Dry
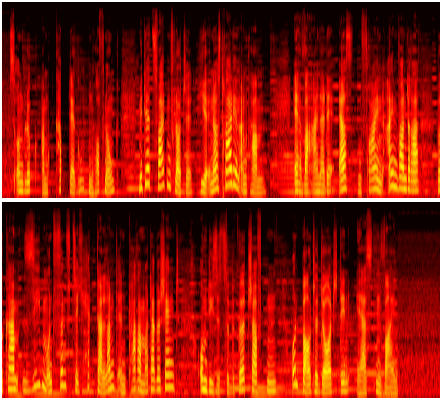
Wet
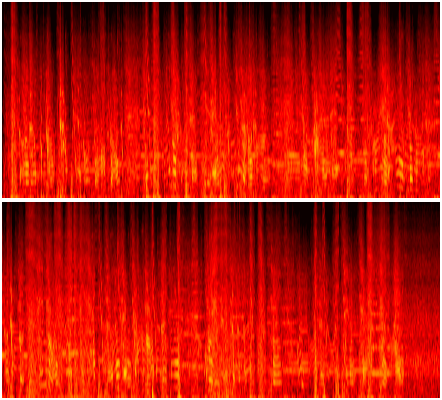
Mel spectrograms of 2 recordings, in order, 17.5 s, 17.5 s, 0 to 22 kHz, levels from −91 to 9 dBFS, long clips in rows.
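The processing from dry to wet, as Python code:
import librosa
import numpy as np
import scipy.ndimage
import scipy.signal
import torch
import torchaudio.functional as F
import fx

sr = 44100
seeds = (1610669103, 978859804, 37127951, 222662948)

p1 = scipy.signal.sosfilt(scipy.signal.butter(4, 570.0, 'highpass', fs=sr, output='sos'), x)
p2 = fx.peak_eq(p1, sr, hz=4300.0, db=12.5, octaves=0.53)
p3 = fx.over_compress(p2, sr, threshold_db=-35.0, ratio=-1.0)
p4 = fx.transient(p3, sr, attack_db=5, sustain_db=1)
p5 = fx.dispersion(p4, sr, late='lows', ms=120.0, hz=2700.0)
p6 = p5 + fx.echo_feedback(p5, sr, ms=361, feedback_pct=54, wet_db=-18.0, dry=0)
y = fx.running_max(p6, sr, window=9)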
